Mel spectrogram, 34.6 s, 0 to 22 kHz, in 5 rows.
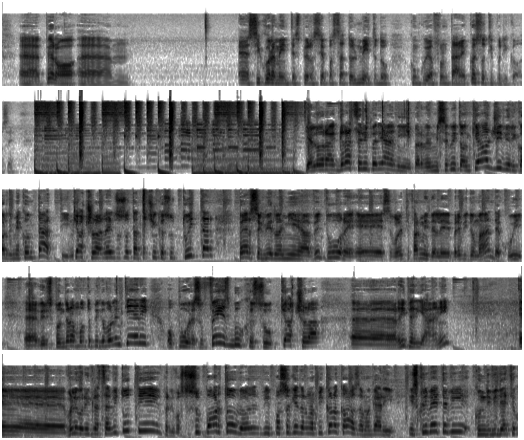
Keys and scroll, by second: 28.7 typing.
